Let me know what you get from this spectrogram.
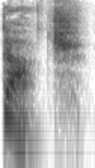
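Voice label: "dutch", British English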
